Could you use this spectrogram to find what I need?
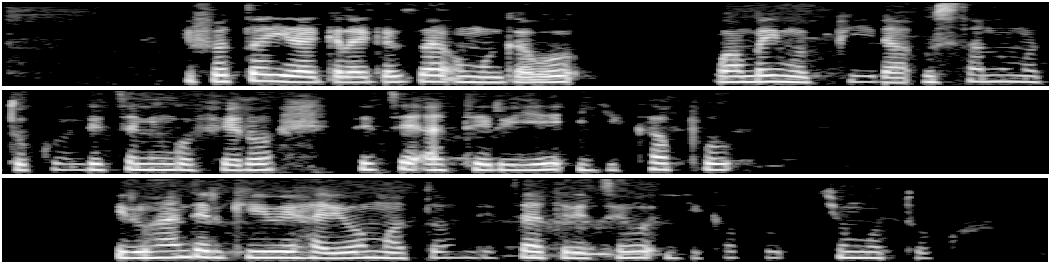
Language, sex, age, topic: Kinyarwanda, female, 18-24, finance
